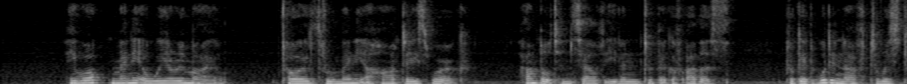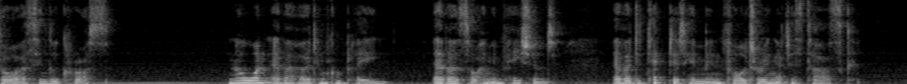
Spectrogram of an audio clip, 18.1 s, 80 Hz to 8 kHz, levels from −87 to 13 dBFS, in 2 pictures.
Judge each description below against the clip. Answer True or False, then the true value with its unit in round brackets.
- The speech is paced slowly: False (155 wpm)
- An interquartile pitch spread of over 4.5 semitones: False (3.2 semitones)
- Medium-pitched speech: True (180 Hz)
